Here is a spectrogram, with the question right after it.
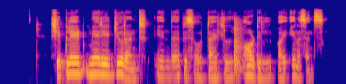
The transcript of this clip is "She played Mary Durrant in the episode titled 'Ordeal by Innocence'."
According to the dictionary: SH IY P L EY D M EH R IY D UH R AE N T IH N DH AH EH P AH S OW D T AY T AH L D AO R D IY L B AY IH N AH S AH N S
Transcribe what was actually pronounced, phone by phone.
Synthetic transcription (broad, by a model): SH IY P L EY D M EH R IY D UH R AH N T IH N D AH EH P AH S OW D T AY T AH L D AO R D IY L B AY IH N AH S AH N S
